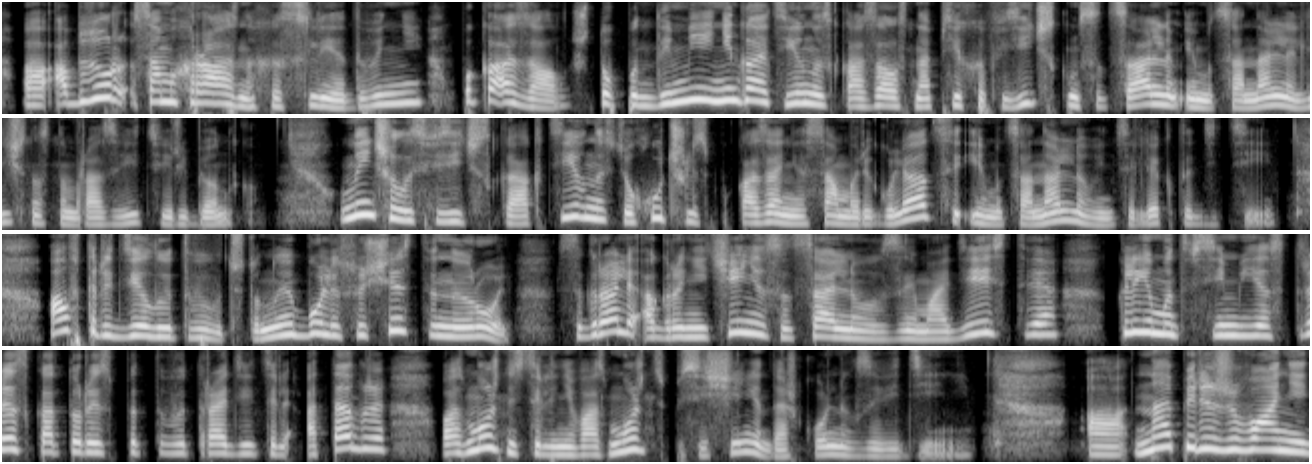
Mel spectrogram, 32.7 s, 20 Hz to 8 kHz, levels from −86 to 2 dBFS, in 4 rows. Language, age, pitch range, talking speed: Russian, 50-69, 165-245 Hz, 95 wpm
